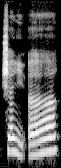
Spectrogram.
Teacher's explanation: bacaan lin karena ada ya sukun sebelumnya berharokat fathah. Ya sukun kita baca dengan lunak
